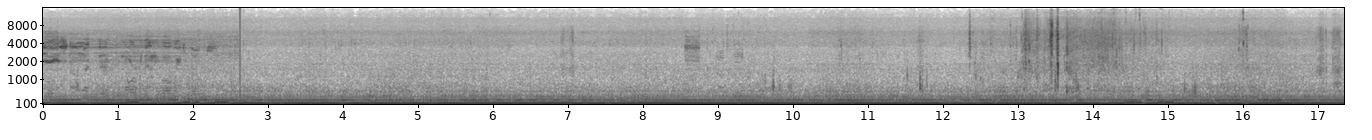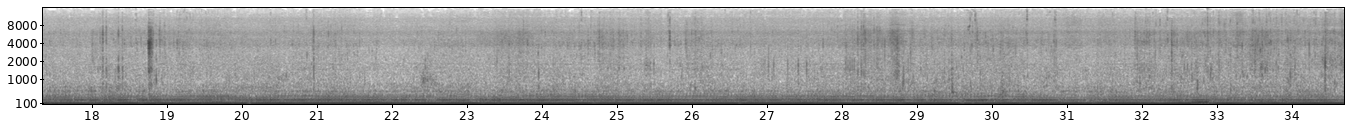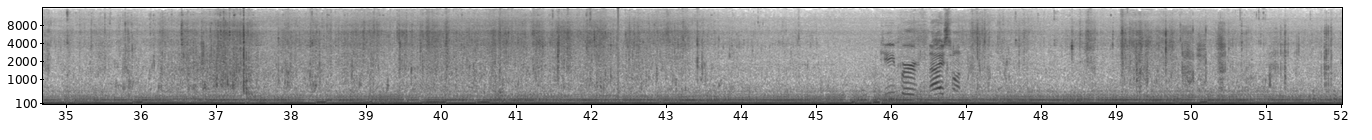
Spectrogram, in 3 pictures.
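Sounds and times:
jet ski engine idling: 0.0 - 52.0.

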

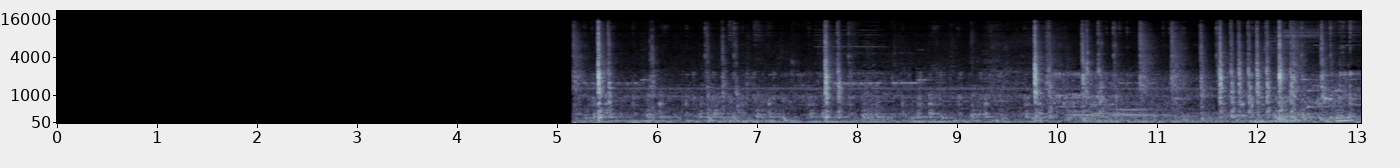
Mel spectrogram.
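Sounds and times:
steady electronic tones: 5.2 - 13.0.

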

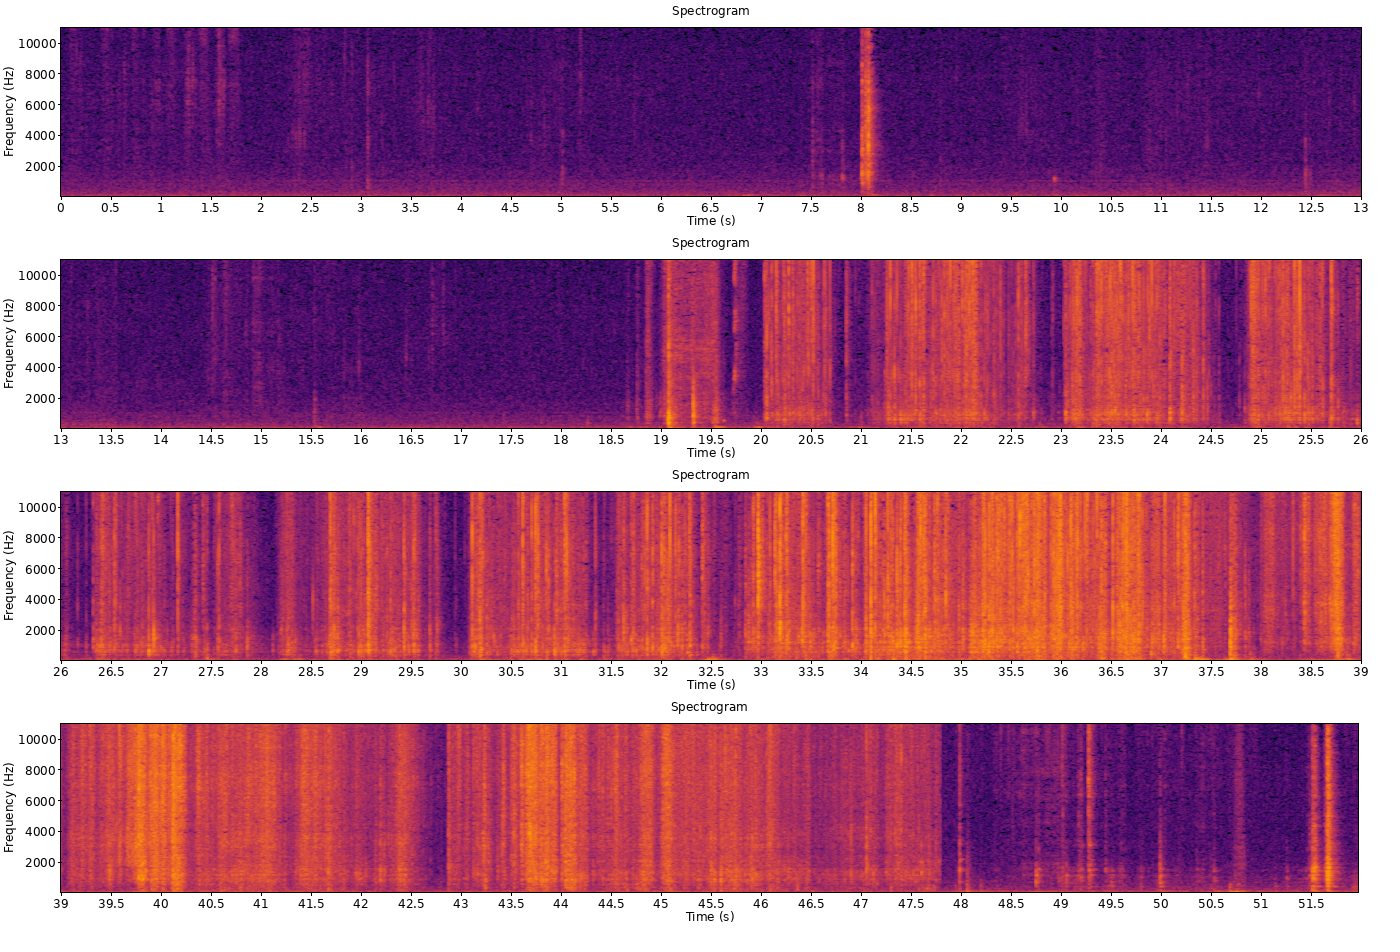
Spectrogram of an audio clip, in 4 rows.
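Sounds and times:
plastic bags crinkling: 20.0 - 47.8.

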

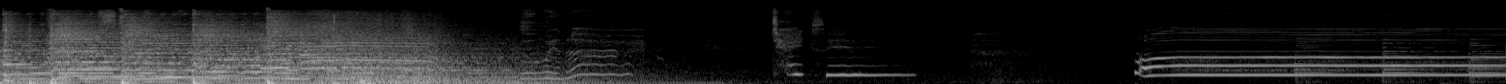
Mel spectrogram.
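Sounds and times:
woman singing: 5.2 - 6.5, 7.7 - 9.2, 11.4 - 15.0
breath: 7.0 - 7.6, 9.5 - 10.8.

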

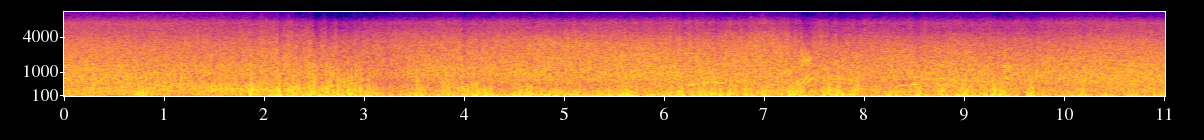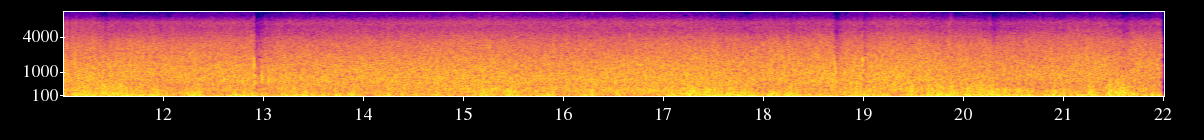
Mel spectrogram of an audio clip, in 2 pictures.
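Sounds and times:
river water rushing: 0.0 - 22.0
wind buffeting microphone: 0.0 - 22.0.

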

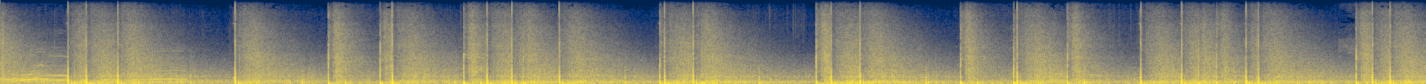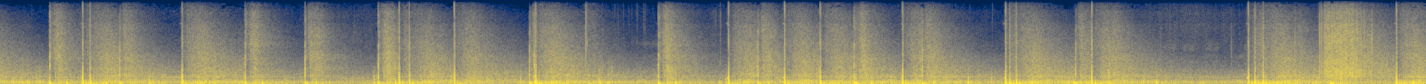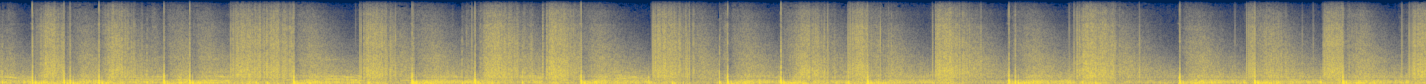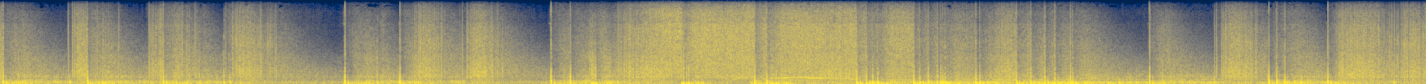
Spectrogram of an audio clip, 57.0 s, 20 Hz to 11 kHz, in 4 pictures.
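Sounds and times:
fireworks bursting: 0.0 - 57.0.

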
